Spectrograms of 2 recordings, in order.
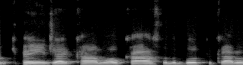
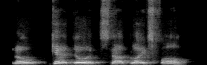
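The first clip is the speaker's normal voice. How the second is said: worn-out, hoarse, croaking coach voice; 3 dB louder than usual. Speaker, losing their voice, says they sound like the Clippers coach: Doc Rivers impression. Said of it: "Doc Rivers".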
